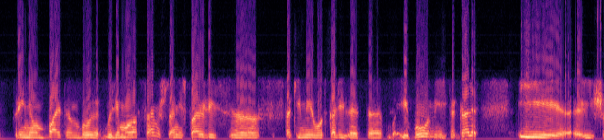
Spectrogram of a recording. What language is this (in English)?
Russian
